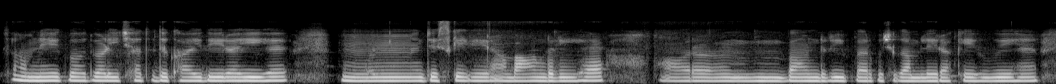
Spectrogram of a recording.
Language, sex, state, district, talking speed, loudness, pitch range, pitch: Hindi, female, Uttar Pradesh, Jalaun, 130 wpm, -14 LUFS, 165-175 Hz, 170 Hz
